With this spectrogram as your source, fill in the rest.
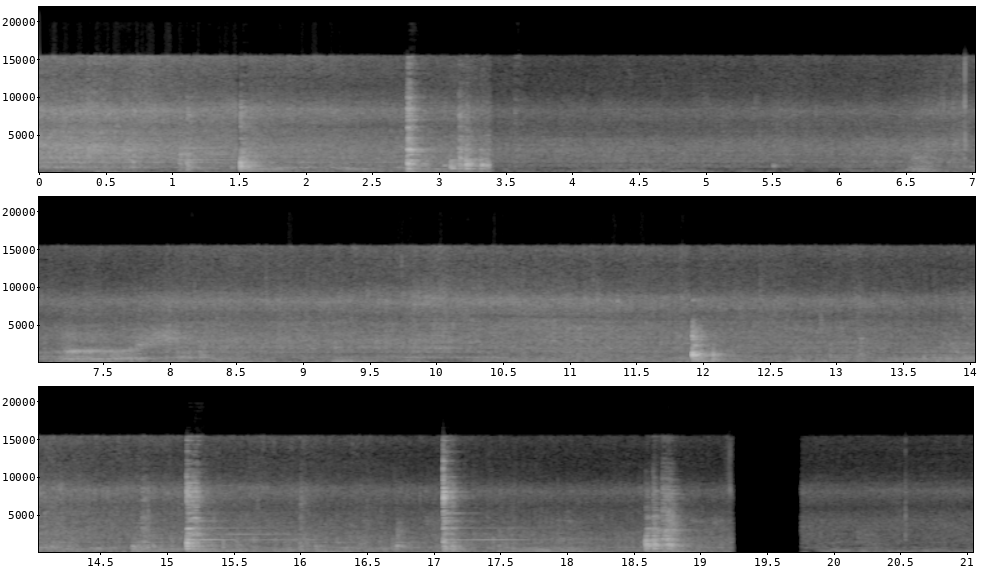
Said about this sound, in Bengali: ভেজে নেওয়া যাওয়ার পর এর মধ্যে সরষে ও কাঁচা লঙ্কা পেস্ট করে দিয়ে দিয়েছি।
